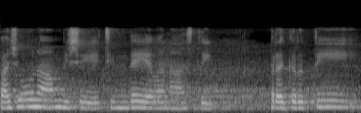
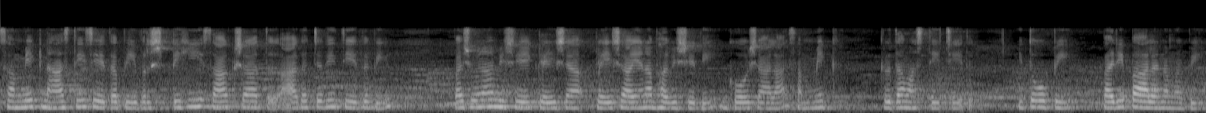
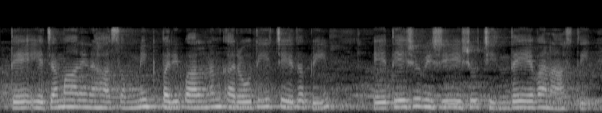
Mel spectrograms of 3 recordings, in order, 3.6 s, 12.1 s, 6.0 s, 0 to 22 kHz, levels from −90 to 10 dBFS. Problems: continuous background conversations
